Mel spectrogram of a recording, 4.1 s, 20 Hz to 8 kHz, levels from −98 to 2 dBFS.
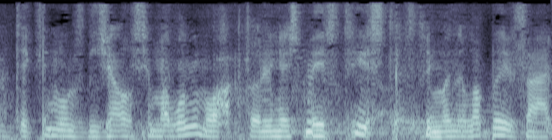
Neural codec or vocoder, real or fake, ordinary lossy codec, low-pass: codec, 16 kHz in and 24 kHz out, 0.6 kbps, FireRedTTS-2 codec; fake; MP3, 32 kbps; 7.2 kHz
